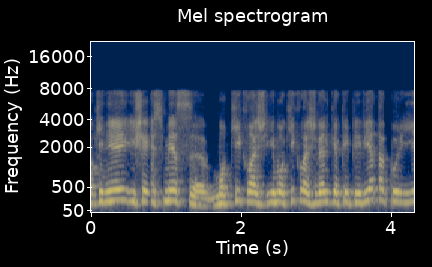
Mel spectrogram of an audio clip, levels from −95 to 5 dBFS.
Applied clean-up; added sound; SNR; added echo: none; none; none; none.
